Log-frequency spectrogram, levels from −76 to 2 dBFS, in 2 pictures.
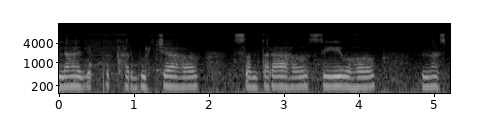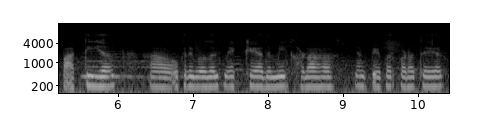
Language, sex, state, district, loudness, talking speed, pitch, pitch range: Hindi, female, Uttar Pradesh, Varanasi, -34 LUFS, 110 wpm, 185 Hz, 185-190 Hz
